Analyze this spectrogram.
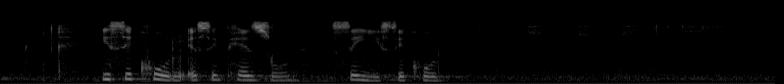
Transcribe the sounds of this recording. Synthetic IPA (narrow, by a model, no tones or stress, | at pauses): isikʰulṵʔesipʰezulu | sejisikʰuːlu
